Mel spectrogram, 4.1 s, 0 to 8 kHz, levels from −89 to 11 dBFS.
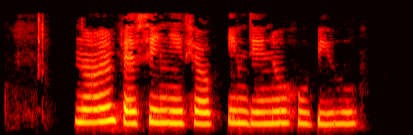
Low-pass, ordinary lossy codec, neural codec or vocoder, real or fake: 7.2 kHz; MP3, 24 kbps; vocoder, 22.05 kHz, 80 mel bands, WaveNeXt; fake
